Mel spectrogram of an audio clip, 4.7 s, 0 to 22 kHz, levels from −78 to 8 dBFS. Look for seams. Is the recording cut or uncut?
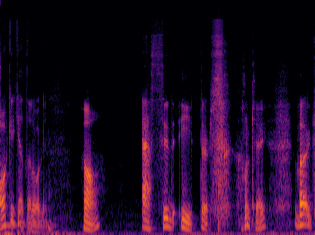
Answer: cut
